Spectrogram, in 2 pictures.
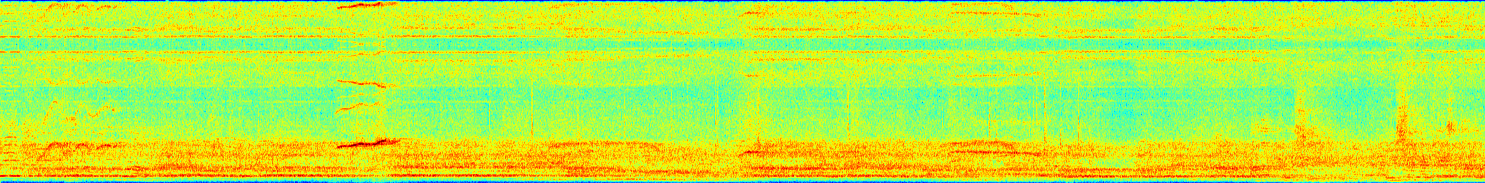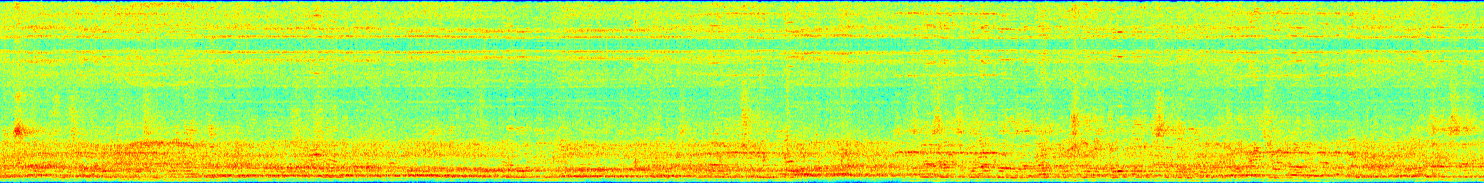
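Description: A large crowd of fans sings and chants loudly in unison in a big stadium.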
